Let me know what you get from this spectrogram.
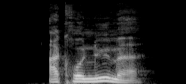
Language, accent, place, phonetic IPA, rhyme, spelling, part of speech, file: German, Germany, Berlin, [akʁoˈnyːmə], -yːmə, Akronyme, noun, De-Akronyme.ogg
- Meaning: nominative/accusative/genitive plural of Akronym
